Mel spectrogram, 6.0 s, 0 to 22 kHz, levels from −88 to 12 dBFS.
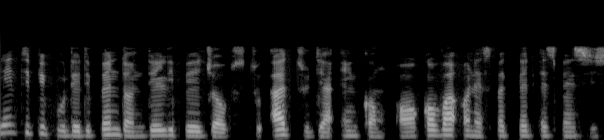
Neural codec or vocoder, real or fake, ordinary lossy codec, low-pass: none; real; AAC, 48 kbps; 5.4 kHz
